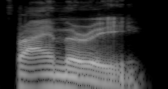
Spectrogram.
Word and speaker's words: primary: Primary. Primary, first syllable.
